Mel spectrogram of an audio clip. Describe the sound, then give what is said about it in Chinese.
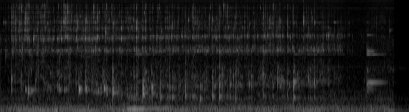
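Baijiu (Chinese white liquor) pours into a glass in a steady trickle with small splashing drips, a fairly large serving, a continuous liquid stream that stops abruptly near the end, with no voices. “来，大家可以偷窥，这不算偷窥，这叫偷听，偷听倒白酒的感觉， 偷听，偷听。”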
